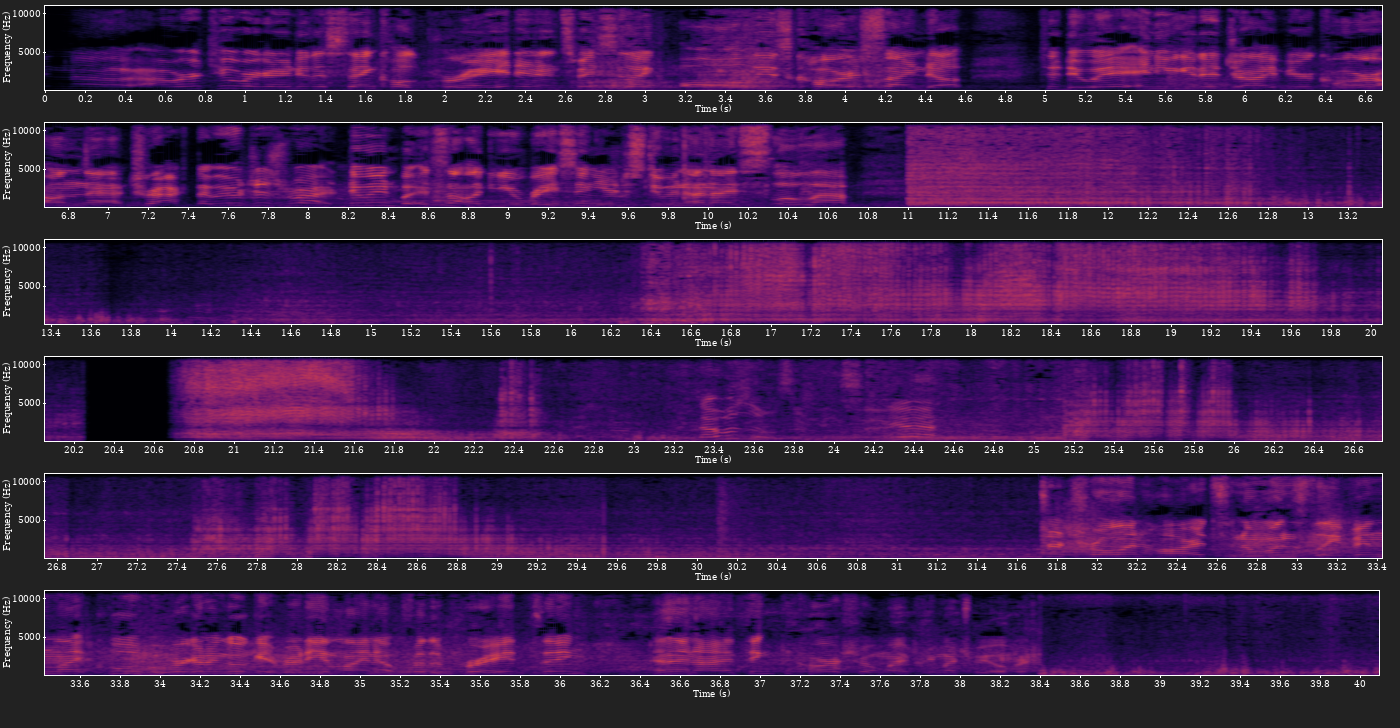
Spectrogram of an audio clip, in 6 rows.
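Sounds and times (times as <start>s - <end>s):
car engines revving: 0.7s - 40.0s.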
